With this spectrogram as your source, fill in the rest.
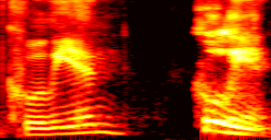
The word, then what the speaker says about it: Koulian: Koulian, yes, sir.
